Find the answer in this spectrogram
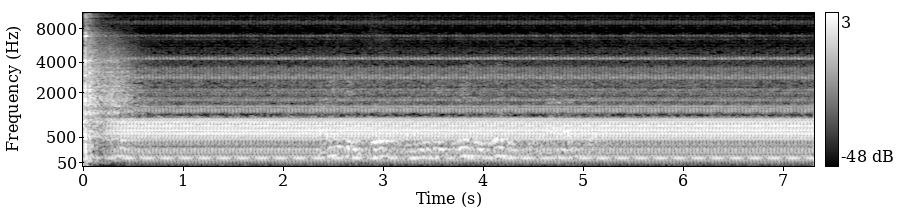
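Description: Steady mechanical hum with a fast, even pulse, opening with a sharp knock; faint low voices come and go in the middle.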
